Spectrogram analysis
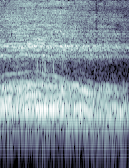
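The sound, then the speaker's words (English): People in Arkansas cheer together as they look up at a total solar eclipse. A loud, continuous swell of many shouting voices holds steady and eases slightly toward the end. “This was the sound of people in Arkansas looking into the sky.”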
